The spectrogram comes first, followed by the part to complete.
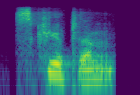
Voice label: "scutum", Indian

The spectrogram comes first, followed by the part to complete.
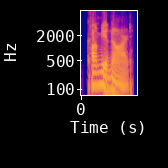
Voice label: "communard", American

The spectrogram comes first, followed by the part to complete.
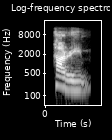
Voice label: "harem", Indian

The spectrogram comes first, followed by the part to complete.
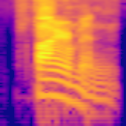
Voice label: "fireman", American

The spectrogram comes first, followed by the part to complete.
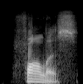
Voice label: "pholas", American

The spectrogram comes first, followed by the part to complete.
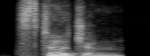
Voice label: "sturgeon", Indian

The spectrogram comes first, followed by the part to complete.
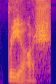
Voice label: "brioche", American

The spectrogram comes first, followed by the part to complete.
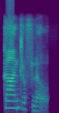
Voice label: "contraflow", Indian

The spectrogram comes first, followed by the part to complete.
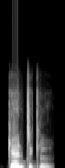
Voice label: "canticle", Indian

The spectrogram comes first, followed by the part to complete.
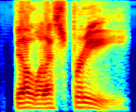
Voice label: "bel esprit", American

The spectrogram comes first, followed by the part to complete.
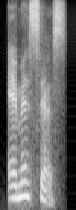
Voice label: "MSS", Indian

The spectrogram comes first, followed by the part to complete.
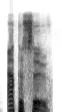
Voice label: "aperÇu", British

